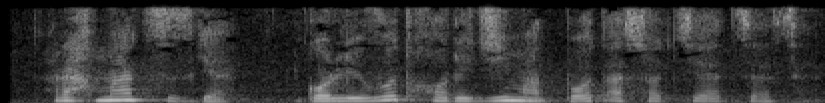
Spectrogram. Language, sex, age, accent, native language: Uzbek, female, 18-24, Sirdaryo, Uzbek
